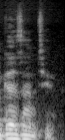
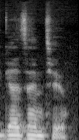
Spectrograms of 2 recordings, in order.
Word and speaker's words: gazintu: And then I'm going to draw my gazintu. And for those of you who don't know, the appropriate name for this symbol is the gazintu. And it's spelled goes into.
